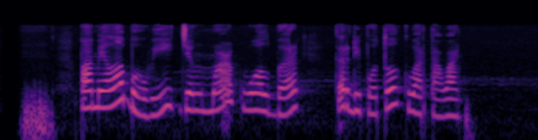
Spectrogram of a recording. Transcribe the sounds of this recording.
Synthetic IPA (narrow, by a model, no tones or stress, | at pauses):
pamelabowid͡ʒɨŋmarkwɔlbərɡː | ɨrdipɔt̪ɔkuwart̪awan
